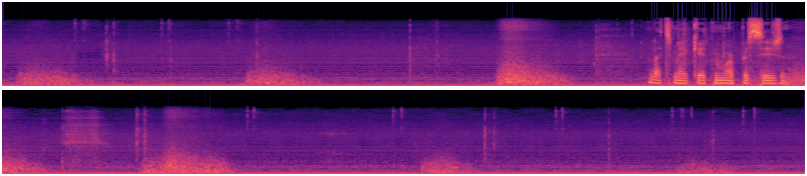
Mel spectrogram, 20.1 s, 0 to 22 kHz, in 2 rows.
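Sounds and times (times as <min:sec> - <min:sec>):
soft low rushes of noise: 0:00.0 - 0:01.6, 0:03.0 - 0:04.6, 0:09.7 - 0:10.7, 0:11.7 - 0:13.1, 0:15.2 - 0:16.3, 0:18.4 - 0:19.6
low electrical hum: 0:00.0 - 0:20.0.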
